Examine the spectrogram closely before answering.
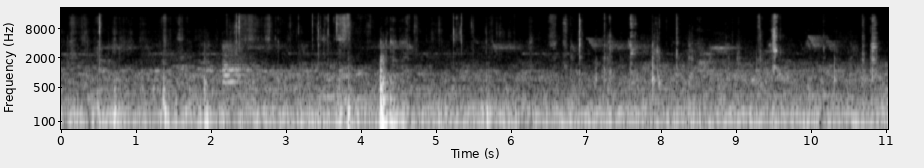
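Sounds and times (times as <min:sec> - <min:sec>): film peeling from adhesive tape: 0:02.3 - 0:05.9.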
